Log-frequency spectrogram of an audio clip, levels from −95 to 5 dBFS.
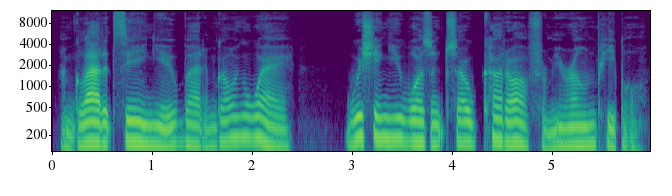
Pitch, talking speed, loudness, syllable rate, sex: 145 Hz, 190 wpm, -20 LUFS, 4.2 syllables/s, female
